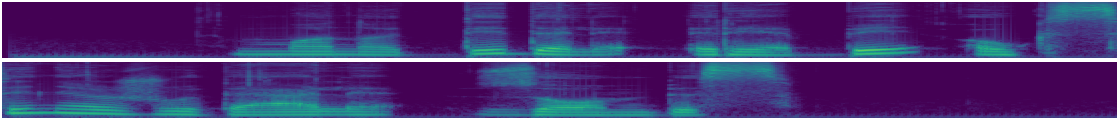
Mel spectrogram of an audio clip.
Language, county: Lithuanian, Telšiai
